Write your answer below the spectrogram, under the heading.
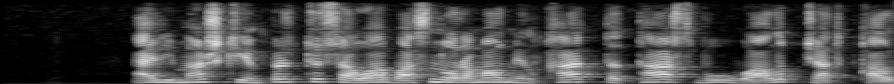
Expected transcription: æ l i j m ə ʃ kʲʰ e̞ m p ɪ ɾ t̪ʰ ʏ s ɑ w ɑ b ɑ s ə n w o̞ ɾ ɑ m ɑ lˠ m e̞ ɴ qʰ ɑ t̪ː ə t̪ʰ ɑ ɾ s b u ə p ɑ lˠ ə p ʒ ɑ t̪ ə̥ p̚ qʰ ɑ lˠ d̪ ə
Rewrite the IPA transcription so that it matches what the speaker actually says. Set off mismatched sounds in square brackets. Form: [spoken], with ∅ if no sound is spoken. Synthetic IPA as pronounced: æ l i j m [ɑ] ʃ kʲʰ e̞ m p ɪ ɾ t̪ʰ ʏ s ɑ w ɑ b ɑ s ə n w o̞ ɾ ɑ m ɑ lˠ m e̞ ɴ qʰ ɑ t̪ː ə t̪ʰ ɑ ɾ s b u ə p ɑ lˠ ə p ʒ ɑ t̪ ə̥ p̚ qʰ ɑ lˠ d̪ ə

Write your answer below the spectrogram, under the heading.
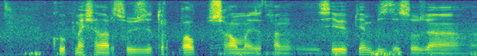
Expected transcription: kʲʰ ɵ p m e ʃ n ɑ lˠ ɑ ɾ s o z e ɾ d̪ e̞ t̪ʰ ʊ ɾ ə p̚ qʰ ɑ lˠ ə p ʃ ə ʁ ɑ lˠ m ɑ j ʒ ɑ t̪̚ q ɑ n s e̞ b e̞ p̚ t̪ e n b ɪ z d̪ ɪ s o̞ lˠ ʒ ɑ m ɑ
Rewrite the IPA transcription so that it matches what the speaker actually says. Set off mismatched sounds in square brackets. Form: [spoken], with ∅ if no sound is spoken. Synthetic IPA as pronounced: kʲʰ ɵ p m [æ] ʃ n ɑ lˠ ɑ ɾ s o [ʒ] e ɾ d̪ e̞ t̪ʰ ʊ ɾ ə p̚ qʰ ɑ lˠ ə p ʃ ə ʁ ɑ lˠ m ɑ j ʒ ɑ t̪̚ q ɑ n s e̞ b e̞ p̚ t̪ e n b ɪ z d̪ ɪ s o̞ lˠ ʒ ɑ [ɴ] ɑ

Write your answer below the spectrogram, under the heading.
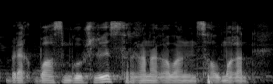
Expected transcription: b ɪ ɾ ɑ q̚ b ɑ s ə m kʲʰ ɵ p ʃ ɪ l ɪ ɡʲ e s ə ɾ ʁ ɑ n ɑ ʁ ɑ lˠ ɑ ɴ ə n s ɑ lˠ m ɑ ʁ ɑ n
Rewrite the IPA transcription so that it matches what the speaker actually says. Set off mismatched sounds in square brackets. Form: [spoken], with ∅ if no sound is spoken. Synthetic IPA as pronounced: b ɪ ɾ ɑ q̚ b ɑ s ə m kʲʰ ɵ p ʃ ɪ l ɪ ɡʲ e s ə ɾ ʁ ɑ n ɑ ʁ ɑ lˠ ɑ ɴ ə n s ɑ lˠ m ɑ ʁ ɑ n

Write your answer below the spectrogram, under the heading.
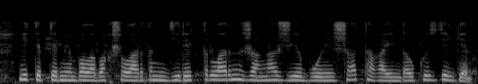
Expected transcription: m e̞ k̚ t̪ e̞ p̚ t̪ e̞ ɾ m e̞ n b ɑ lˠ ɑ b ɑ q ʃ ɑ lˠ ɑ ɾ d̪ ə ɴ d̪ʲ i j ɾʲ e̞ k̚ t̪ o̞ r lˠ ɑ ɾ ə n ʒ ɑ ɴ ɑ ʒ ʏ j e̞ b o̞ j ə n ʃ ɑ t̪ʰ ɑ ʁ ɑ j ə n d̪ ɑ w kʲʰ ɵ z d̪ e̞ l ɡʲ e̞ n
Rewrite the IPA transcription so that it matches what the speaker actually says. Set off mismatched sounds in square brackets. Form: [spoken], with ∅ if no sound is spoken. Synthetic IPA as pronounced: m e̞ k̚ t̪ e̞ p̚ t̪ e̞ ɾ m e̞ n b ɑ lˠ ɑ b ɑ q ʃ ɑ lˠ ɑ ɾ d̪ ə ɴ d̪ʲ i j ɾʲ e̞ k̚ t̪ o̞ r lˠ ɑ ɾ ə n ʒ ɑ ɴ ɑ ʒ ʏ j e̞ b o̞ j ə n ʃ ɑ t̪ʰ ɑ ʁ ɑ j ə n d̪ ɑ w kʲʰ ɵ z d̪ e̞ l ɡʲ e̞ n

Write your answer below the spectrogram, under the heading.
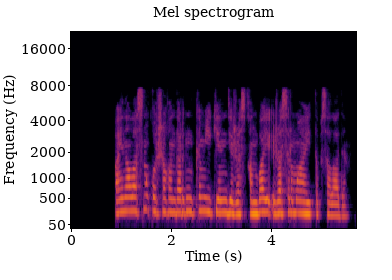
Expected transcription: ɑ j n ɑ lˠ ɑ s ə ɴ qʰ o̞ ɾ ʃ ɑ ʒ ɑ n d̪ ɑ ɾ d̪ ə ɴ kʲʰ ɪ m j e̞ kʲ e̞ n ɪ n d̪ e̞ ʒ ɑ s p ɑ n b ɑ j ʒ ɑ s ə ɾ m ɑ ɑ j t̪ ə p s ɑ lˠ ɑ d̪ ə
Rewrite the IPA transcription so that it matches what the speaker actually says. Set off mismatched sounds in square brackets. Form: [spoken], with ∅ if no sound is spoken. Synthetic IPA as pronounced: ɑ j n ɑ lˠ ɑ s ə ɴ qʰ o̞ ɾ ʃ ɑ [ʁ] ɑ n d̪ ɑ ɾ d̪ ə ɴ kʲʰ ɪ m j e̞ kʲ e̞ n ɪ n d̪ e̞ ʒ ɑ s [q] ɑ n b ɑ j ʒ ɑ s ə ɾ m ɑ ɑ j t̪ ə p s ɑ lˠ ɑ d̪ ə

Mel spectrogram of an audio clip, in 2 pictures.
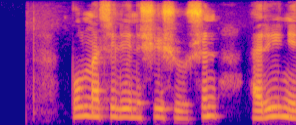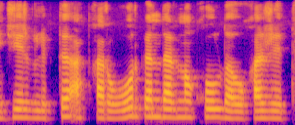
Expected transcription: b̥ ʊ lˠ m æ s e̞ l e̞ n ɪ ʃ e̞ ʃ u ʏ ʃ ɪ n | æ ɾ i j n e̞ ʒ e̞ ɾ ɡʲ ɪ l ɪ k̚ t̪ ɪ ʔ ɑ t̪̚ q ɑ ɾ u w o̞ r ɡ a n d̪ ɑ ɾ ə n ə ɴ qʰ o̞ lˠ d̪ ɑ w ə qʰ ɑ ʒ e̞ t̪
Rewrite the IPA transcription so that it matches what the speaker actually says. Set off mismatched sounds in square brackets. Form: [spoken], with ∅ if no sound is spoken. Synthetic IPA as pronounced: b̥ ʊ lˠ m æ s e̞ l e̞ n ɪ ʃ e̞ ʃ u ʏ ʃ ɪ n | æ ɾ i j n e̞ ʒ e̞ ɾ ɡʲ ɪ l ɪ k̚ t̪ ɪ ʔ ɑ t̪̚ q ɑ ɾ u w o̞ r ɡ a n d̪ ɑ ɾ ə n ə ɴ qʰ o̞ lˠ d̪ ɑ w ə qʰ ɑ ʒ e̞ t̪

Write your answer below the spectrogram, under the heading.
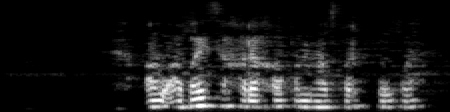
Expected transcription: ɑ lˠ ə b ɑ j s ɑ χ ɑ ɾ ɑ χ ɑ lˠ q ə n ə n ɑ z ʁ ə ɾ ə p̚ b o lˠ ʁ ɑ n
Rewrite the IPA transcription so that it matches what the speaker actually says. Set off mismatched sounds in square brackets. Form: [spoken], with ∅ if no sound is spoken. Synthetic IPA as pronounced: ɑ lˠ [ɑ] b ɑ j s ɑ χ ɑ ɾ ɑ χ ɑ lˠ q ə n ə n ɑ z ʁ [ɑ] ɾ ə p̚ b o lˠ ʁ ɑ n

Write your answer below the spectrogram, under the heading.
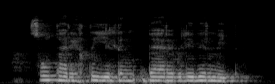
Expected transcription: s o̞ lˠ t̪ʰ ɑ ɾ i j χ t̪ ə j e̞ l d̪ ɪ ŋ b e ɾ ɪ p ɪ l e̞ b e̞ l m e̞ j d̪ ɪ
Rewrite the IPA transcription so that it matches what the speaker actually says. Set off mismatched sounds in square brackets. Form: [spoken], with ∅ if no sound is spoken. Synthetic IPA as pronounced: s o̞ lˠ t̪ʰ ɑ ɾ i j χ t̪ ə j e̞ l d̪ ɪ ŋ b [æ] ɾ ɪ [b] ɪ l e̞ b e̞ [ɾ] m e̞ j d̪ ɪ

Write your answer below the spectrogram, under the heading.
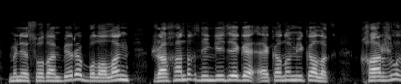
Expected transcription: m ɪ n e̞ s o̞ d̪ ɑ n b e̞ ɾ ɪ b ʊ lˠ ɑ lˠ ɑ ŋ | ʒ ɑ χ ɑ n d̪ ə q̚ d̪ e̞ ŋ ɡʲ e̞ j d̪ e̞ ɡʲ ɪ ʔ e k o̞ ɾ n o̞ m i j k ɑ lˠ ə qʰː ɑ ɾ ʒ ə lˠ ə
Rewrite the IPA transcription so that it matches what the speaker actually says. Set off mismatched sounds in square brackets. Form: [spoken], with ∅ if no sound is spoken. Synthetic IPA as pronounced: m ɪ n e̞ s o̞ d̪ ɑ n b e̞ ɾ ɪ b ʊ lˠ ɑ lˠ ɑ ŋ | ʒ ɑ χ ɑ n d̪ ə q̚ d̪ e̞ ŋ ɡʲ e̞ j d̪ e̞ ɡʲ ɪ ʔ e k o̞ [∅] n o̞ m i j k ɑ lˠ ə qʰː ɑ ɾ ʒ ə lˠ ə

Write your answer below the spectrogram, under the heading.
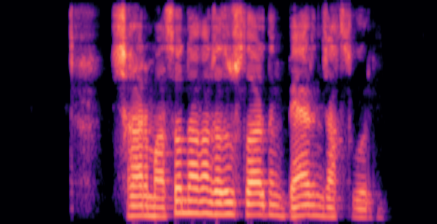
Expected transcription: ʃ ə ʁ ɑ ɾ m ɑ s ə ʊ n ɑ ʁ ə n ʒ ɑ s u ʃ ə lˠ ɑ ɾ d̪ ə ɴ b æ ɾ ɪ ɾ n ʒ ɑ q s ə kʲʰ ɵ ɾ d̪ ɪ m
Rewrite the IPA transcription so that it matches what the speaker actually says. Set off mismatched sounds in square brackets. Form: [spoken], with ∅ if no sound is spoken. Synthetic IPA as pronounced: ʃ ə ʁ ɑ ɾ m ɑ s ə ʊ n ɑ ʁ [ɑ] n ʒ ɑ [z] u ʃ ə lˠ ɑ ɾ d̪ ə ɴ b æ ɾ ɪ [∅] n ʒ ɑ q s ə kʲʰ ɵ ɾ d̪ ɪ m

